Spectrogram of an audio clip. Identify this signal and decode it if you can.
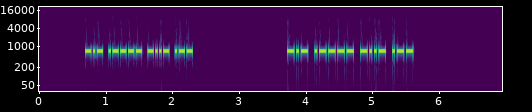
Morse code, heard as a keyed tone, about 39 wpm, 700 Hz. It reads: K1XW K1XW
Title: Speed Racing - USA 1x2 Call Signs 35wpm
